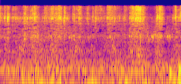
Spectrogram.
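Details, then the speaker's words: Motorhome water system after freezing, pump reactivated while heating a suspected ice plug: hissing, spluttering surging flow over small pump hum; air in the water lines, water arriving in jerks, owner suspects ice blockage somewhere. "on a de l'air dans le circuit mais on a de en tout cas ça arrive"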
